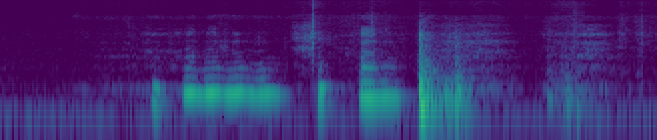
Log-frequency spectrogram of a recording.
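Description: A voice hums a short wavering phrase for about a second, then makes a few brief vocal sounds ending in a short laugh.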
